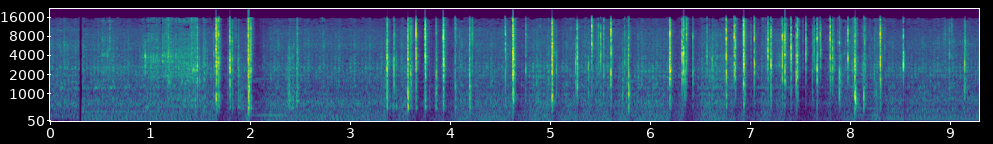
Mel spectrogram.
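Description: A plastic toy truck snaps and cracks under a rolling tyre.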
